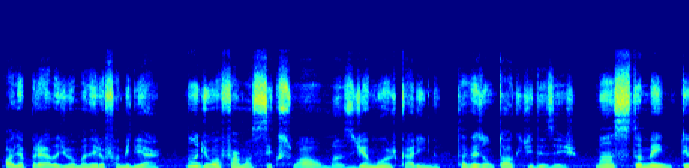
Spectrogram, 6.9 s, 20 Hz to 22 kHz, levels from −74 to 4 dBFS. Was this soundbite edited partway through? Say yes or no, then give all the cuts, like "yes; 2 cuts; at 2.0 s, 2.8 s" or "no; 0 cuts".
yes; 3 cuts; at 1.8 s, 4.5 s, 5.9 s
